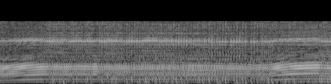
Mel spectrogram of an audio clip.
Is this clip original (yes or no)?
yes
